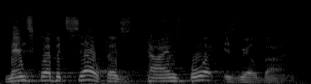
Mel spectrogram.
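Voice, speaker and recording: A hoarse man delivering a prepared, earnest appeal to a congregation in a synagogue. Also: on the high side, very animated, darkish tone. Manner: earnest, measured, reading from notes. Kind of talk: prepared speech. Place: synagogue sanctuary. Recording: long hall reverb.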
